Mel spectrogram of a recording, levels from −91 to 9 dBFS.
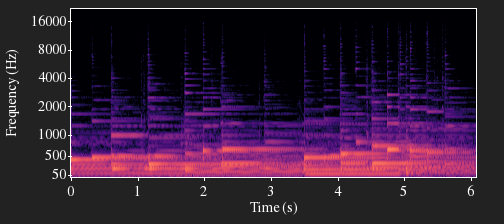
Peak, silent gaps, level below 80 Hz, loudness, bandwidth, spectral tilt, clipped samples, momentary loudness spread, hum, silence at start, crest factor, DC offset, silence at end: -12 dBFS; none; -50 dBFS; -26 LUFS; 9 kHz; -10 dB/octave; under 0.1%; 9 LU; none; 0 s; 14 dB; under 0.1%; 0 s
